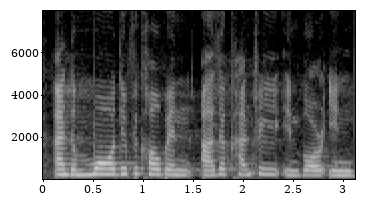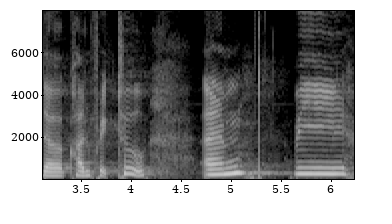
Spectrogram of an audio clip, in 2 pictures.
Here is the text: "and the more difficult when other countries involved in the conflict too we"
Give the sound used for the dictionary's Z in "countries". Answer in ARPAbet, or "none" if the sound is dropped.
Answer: none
